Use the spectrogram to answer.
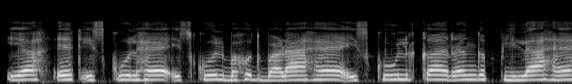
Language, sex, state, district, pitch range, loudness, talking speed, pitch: Hindi, male, Jharkhand, Deoghar, 200-220 Hz, -13 LUFS, 135 wpm, 215 Hz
